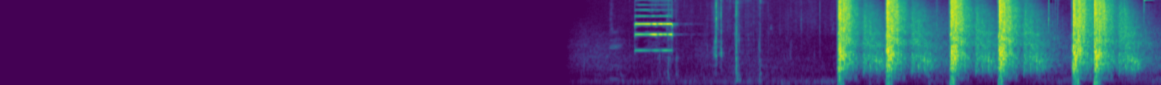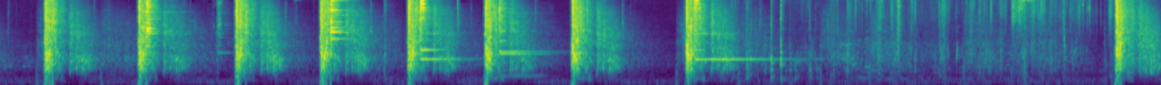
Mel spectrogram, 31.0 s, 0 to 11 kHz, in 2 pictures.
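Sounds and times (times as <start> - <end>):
pistol shots: 11.2 - 26.0, 30.3 - 30.9.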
